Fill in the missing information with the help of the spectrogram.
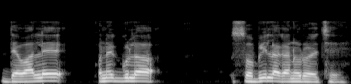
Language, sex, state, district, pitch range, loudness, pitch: Bengali, male, Assam, Hailakandi, 130-150 Hz, -12 LUFS, 135 Hz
